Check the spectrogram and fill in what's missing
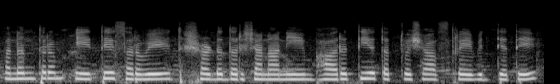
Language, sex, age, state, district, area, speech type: Sanskrit, female, 18-30, Madhya Pradesh, Ujjain, urban, spontaneous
